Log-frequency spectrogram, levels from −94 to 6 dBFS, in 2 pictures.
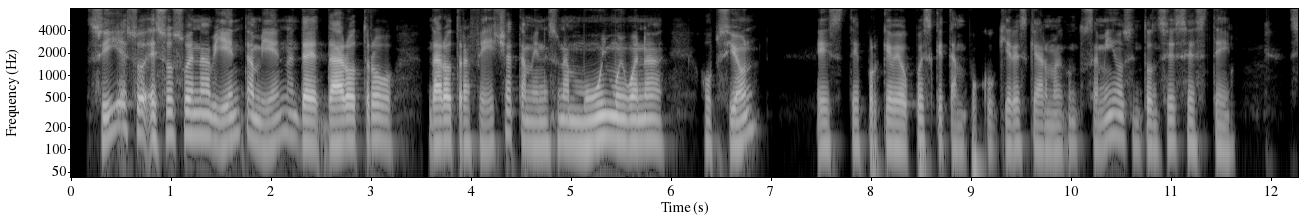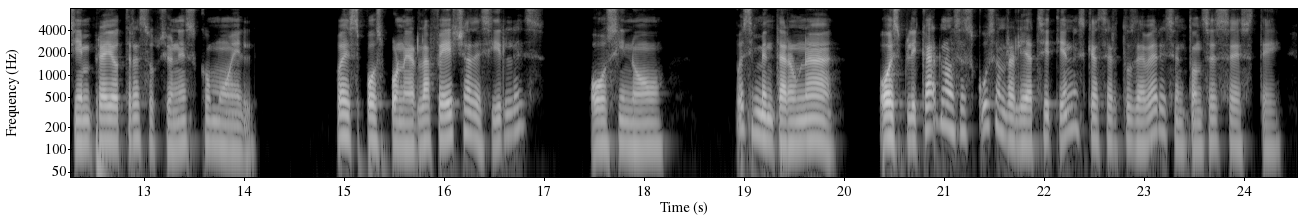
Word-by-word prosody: Sí, 145 +9 0
eso 195 -5 +1
eso 150 +2 +2
suena 155 -1 +2
bien 135 +4 +1
también 140 +2 -1
de 125 -2 +7
dar 120 +1 +7
otro 130 -1 +1 0.3
dar 125 +1 +6
otra 125 -1 +2
fecha 120 +5 -4
también 120 -5 -3
es 120 +2 -5
una 125 -1 0
muy, 125 +4 +2
muy 140 -2 +3
buena 130 -1 +1 0.3
opción, 125 - -2 0.5
este, 115 +1 -5
porque 120 0 -4
veo, 110 -2 0
pues, 130 -1 -3
que 125 - -6
tampoco 105 0 -10
quieres 115 0 -4
quedar 110 -1 -4
mal 105 0 -7
con 115 +1 -13
tus - - -9
amigos. 140 +4 -4
Entonces, 120 +2 -6
este, 110 -3 -6 0.6
siempre 125 +1 +2
hay 130 - +7
otras 130 +1 0
opciones 120 +1 -3
como 120 -3 -2
el, 105 0 -5 0.8
pues, 150 -2 +3
posponer 120 -4 +2
la 130 +1 +4
fecha, 140 +5 +3
decirles, 155 - -6 0.4
o 120 +1 +3
si 125 +1 -1
no, 115 0 -1 0.7
pues, - - -3
inventar 130 -6 +3
una 125 -2 +3 0.4
o 145 - +9
explicar, 140 - +2
no 205 -2 +2
es 175 - -5
excusa, 200 +4 -4
en 165 - -5
realidad 125 -2 +2
sí 140 - -1
tienes 145 +6 -3
que 135 - 0
hacer 130 -2 -5
tus 125 +1 -7
deberes. 155 +8 -1
Entonces, 120 +2 -4
este, 110 -1 -5
125 Hz, 160 wpm, -27 LUFS, 120-140 Hz, 0.8 s, o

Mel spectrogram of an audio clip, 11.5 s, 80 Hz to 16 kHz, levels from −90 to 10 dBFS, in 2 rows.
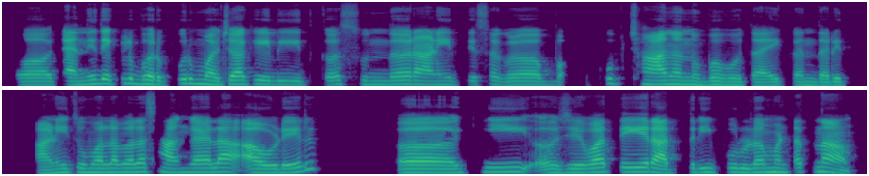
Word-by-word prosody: अ, 145 0 -1
त्यांनी 155 +3 +2
देखील 195 +1 +1
भरपूर 175 +1 -2
मजा 170 +2 +3
केली, 160 -2 -3
इतकं 150 +2 -7
सुंदर 160 +1 -3
आणि 155 -1 +2
ते 155 - -8
सगळं 150 -2 -4
ब - - -9 0.3
खूप 205 -1 -8
छान 165 -1 +4
अनुभव 150 -2 -2
होता 135 -1 -3
एकंदरीत 140 +1 -4 0.4
आणि 140 +4 +1
तुम्हाला 170 0 0
मला 175 +2 +1
सांगायला 175 0 +1 0.2
आवडेल 160 - +1 0.6
अ, - - -1 0.4
की 185 +3 -4
अ, 145 - -2
जेव्हा 160 +4 +2
ते 185 0 +6
रात्री 170 0 +4
पूर्ण 170 -1 -2
म्हणतात 175 0 -2
ना, 190 -2 +4
165 Hz, 160 wpm, -25 LUFS, 150-175 Hz, 0.6 s, ते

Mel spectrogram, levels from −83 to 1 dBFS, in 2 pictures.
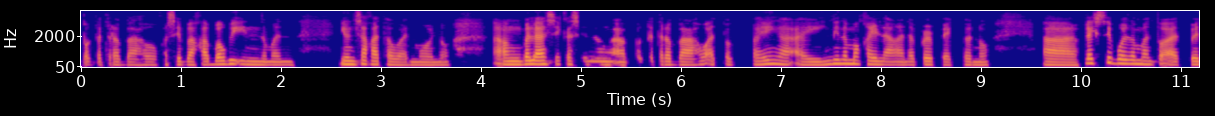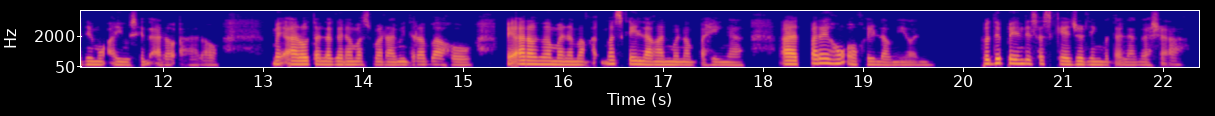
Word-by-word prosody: pagtatrabaho 155 -2 -6
kasi 165 +1 -2
baka 165 0 +1
bawiin 180 -2 +1
naman 155 0 -4 0.4
'yun 180 - +4
sa 195 +2 +3
katawan 160 -4 -1
mo, 150 -1 -4
no. 155 +1 -6 0.5
Ang 175 0 +3
balanse 190 0 +6
kasi 180 -1 -3
ng, 165 -1 -2
ah, - - +2
pagtatrabaho 165 +1 -2
at - - -6
pagpapahinga 180 +3 -2
ay 155 0 -2
hindi 195 +4 +1
naman 205 -1 +3
kailangan 160 -3 -1
na - - -7
perpekto 160 -2 -3
no. 150 0 -5 0.5
Ah, 150 -2 +2
flexible 235 -1 +3
naman 185 -4 +1
'to - - +1
at 160 - +1
pwede 170 0 +1
mong 165 - -2
ayusin 155 -2 -4
araw-araw. 75 0 -8 0.6
May 190 - +4
araw 180 0 +6
talaga 170 0 +1
na 165 - +1
mas 165 -3 -5
maraming 160 0 -2
trabaho, 160 -3 -4 0.4
may - - +5
araw 195 0 +7
naman 175 -2 +2
na - - 0
maka 160 -1 -4
mas 200 0 +2
kailangan 165 -4 +2
mo 160 - 0
ng 150 -1 -3
pahinga 150 -2 -6 0.4
at 190 0 +7
parehong 225 -1 +4
okey 165 -1 -4
lang 150 -1 -5
'yun. 150 0 -11 0.5
So 215 - +6
depende 220 -3 +5
sa 200 - -1
scheduling 170 -3 0
mo 155 - -8
talaga 150 +1 -8
siya. - - -6
165 Hz, 170 wpm, -24 LUFS, 155-180 Hz, 0.6 s, araw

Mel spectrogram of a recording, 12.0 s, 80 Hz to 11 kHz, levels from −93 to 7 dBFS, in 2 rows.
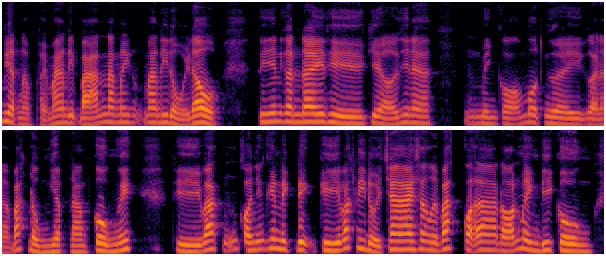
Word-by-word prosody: việc 205 -4 0
là 140 -2 -8
phải 125 - -9
mang 175 +4 -2
đi 180 - -3
bán 145 +3 -1
nang 190 -1 -2
minh 185 -1 -6
mang 185 0 -3
đi 185 - -2
đổi 135 -7 -3
đâu. 170 -4 +4 0.4
Tuy 195 - -3
nhiên 205 +1 -1
gần 200 -2 0
đây 195 0 +5
thì, 165 -4 0
kiểu 155 -6 -2
như 180 +5 -5
là, 170 -2 -3 0.3
mình 160 -1 -9
có 145 -2 -5
một 180 +1 -6
người, 145 -4 -3
gọi 135 -1 -4
là, 135 0 -7
bác 195 +2 -2
đồng 155 -5 -1
nghiệp 160 +1 -1
làm 150 -1 -4
cùng 165 0 +3
ấy, 205 +4 +2 0.5
thì 160 -3 0
bác 210 +3 +4
cũng 200 +3 -8
có 200 -3 +2
những 200 +3 -2
cái 235 +2 0
lịch 210 -4 0
định 195 - +2
kỳ 185 -1 +3
bác 245 +4 0
đi 235 -2 -1
đổi 160 -6 +1
chai, 205 +5 +5
xong 210 -1 0
rồi 185 - 0
bác 225 +4 +3
qua 200 -1 +2
đón 175 +2 +1
mình 195 -5 +1
đi 190 +2 -1
cùng, 170 -4 +2
180 Hz, 265 wpm, -23 LUFS, 160-195 Hz, 0.5 s, đây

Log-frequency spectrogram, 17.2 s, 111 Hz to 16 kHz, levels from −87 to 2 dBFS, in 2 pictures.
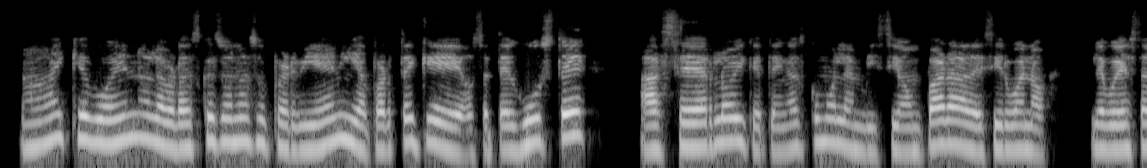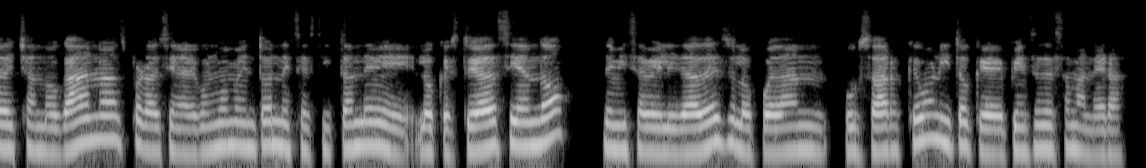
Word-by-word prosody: Ay, 225 +6 -1
qué 265 0 +3
bueno, 250 +3 +2
la 235 -3 +3
verdad 205 -1 +3
es 205 - -4
que 250 - +1
suena 240 0 +1
superbién 210 +1 0
y 250 -4 +3
aparte 195 +4 -1
que, 205 -6 +3
o 175 - -6
sea, 185 +2 -7
te 195 0 0
guste, 245 +7 +3 0.4
hacerlo 210 +4 +3
y 240 - +1
que 190 -2 -5
tengas 195 +2 -6
como 240 0 -2
la 225 -2 0
ambición 185 -1 -5
para 220 +1 +4
decir: 195 0 0
"Bueno, 195 -3 -2 0.3
le 200 -1 +1
voy 195 0 +3
a - - +4
estar 200 +1 0
echando 195 -2 -3
ganas, 245 +4 +2
para 195 -5 -2
si 195 - -9
en 180 - -4
algún 180 +2 -4
momento 215 +1 -1
necesitan 200 -1 -3
de 205 -6 -1
lo 185 -1 0
que 175 - -3
estoy 190 +3 +1
haciendo, 220 +7 +2 0.2
de 205 - -2
mis 195 0 -4
habilidades, 185 +4 +1
lo 195 -6 -2
puedan 185 +1 -2
usar". 185 +1 -2
Qué 235 - -2
bonito 240 -4 0
que 175 -2 +1
pienses 190 +2 -4
de 200 - 0
esa 200 +2 -9
manera. 170 -3 -5
200 Hz, 195 wpm, -23 LUFS, 185-230 Hz, 0.4 s, para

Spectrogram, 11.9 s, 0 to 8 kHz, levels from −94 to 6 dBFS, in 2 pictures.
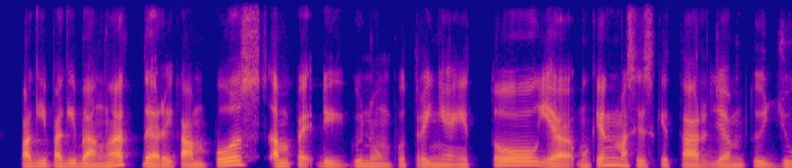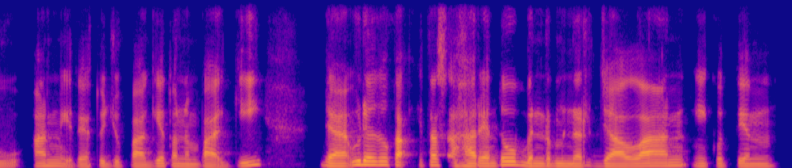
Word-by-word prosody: pagi-pagi 125 0 +1
banget 120 +3 +2
dari 125 -1 +2
kampus 125 - +1
sampai 130 0 0
di 125 -2 -3
Gunung 120 -3 -5
Putrinya 115 -2 -4
itu 165 +10 0
ya 115 -1 +3
mungkin 160 +7 -1
masih 140 -5 -3
sekitar 115 -1 -1
jam 110 -1 -3
7.00-an 115 +4 -5
gitu 115 - -8
ya - - -9
7.00 110 -2 -7
pagi 110 +3 -1
atau 120 - -4
6.00 110 -2 -4
pagi, 120 - -1 0.4
dan 130 -4 +4
udah 180 -1 +6
tuh, 175 - +1
Kak, 165 - +4
kita 160 0 +1
seharian 130 -1 +2
tuh 175 0 +4
bener-bener 120 -2 -1
jalan 125 +5 +3
ngikutin, 115 -2 -5
120 Hz, 160 wpm, -25 LUFS, 115-135 Hz, 0.4 s, udah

